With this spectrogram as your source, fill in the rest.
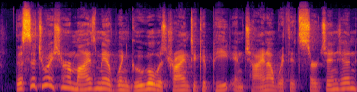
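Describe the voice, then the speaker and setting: A normal speaking voice from a man with an American accent, lively intonation and a fairly quick pace. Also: very clean recording, silent background. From United States. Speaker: tech commentator. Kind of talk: opinion commentary.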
